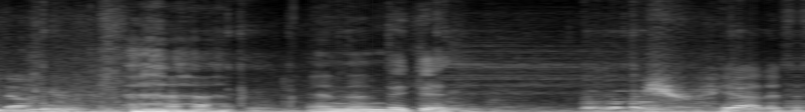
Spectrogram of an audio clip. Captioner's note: laughs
